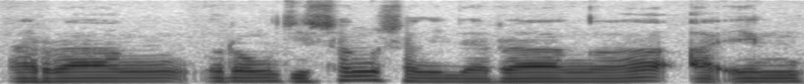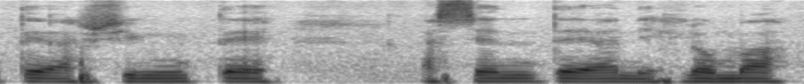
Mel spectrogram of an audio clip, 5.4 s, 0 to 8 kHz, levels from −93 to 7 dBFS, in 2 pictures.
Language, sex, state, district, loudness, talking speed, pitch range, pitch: Mizo, male, Mizoram, Aizawl, -15 LUFS, 245 wpm, 105-115 Hz, 110 Hz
